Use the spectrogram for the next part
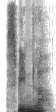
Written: svindler

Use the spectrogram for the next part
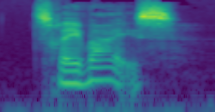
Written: trevejs

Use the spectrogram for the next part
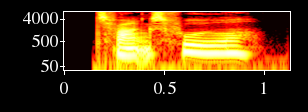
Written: tvangsfodre

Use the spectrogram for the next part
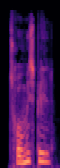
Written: trommespil

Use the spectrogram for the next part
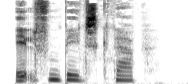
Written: ELFENBENSKNAP

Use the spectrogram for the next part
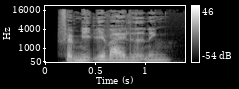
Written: FAMILIEVEJLEDNING

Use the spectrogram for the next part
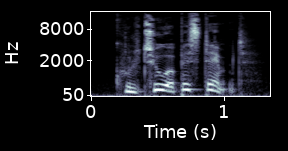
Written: kulturbestemt

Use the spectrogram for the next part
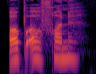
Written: opofrende

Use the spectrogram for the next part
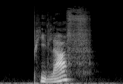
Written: pilaf

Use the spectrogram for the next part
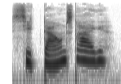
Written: sitdownstrejke

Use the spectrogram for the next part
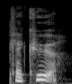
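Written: KLAKØR

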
